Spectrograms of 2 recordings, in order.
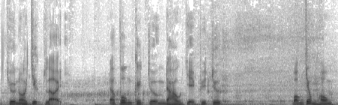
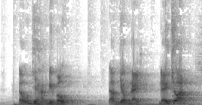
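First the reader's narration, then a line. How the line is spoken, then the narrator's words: Shouting. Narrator (Vietnamese): Anh thét lên với Vũ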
